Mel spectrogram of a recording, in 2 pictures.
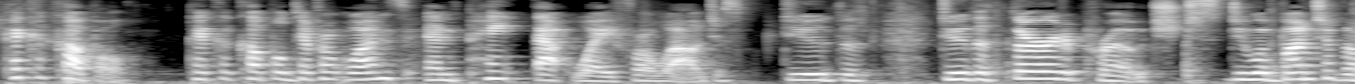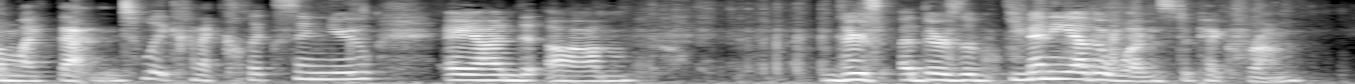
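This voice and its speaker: Amid noticeable background noise, a woman talks at a moderate pace and medium pitch in an animated tone with ordinary pitch variation. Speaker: artist and art book reviewer. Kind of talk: casual video review of art books.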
